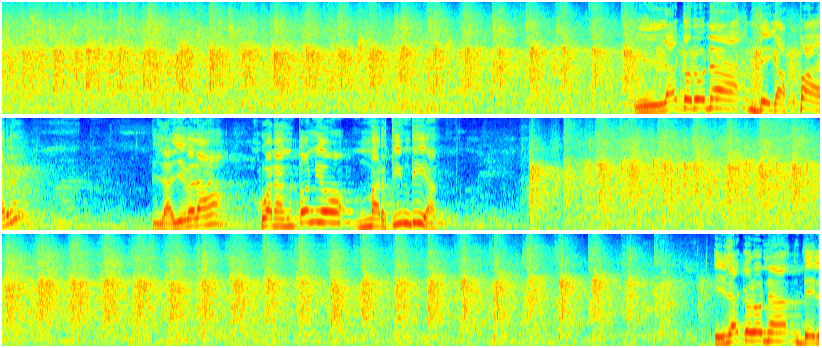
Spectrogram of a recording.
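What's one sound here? An audience claps in a steady rhythm.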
